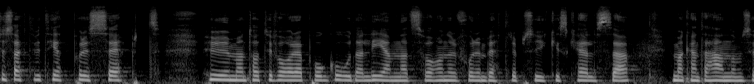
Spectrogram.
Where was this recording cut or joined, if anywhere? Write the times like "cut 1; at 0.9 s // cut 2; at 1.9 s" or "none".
none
